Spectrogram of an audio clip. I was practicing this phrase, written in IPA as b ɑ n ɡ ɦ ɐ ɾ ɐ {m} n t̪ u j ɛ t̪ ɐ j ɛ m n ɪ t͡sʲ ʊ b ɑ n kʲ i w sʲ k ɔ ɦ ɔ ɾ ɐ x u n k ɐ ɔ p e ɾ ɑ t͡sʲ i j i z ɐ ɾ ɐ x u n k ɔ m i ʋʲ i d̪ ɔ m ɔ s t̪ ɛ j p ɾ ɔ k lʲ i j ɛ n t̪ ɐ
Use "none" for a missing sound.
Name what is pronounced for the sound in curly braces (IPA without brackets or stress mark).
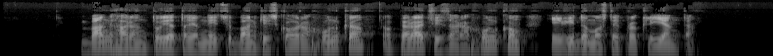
none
